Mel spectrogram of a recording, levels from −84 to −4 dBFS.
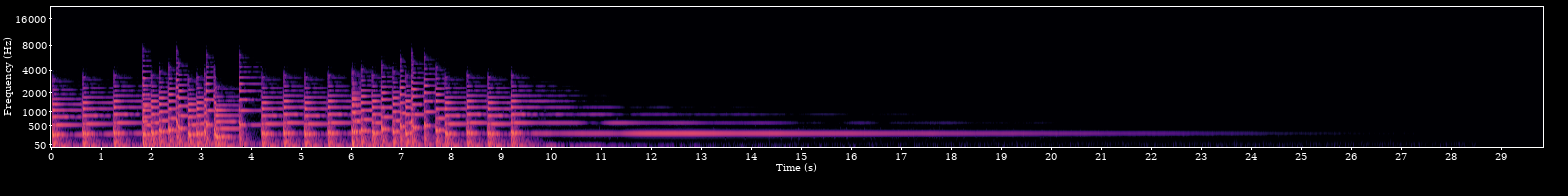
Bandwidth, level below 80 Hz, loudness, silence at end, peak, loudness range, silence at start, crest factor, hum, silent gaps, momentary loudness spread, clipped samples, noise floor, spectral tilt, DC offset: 7.8 kHz; -48 dBFS; -33 LUFS; 10.25 s; -14 dBFS; 20 LU; 0 s; 22 dB; none; none; 21 LU; under 0.1%; -83 dBFS; -6.5 dB/octave; under 0.1%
